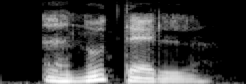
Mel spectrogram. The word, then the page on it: autel: France; [ɔ.tɛl]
